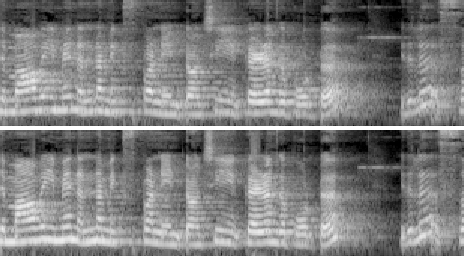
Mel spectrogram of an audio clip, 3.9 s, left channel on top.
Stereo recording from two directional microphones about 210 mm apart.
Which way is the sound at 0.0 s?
55° right (ahead or behind).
